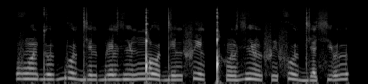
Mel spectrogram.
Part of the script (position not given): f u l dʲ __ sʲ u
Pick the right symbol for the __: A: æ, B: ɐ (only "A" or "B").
A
